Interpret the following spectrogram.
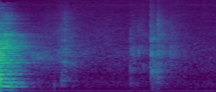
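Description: A man's spoken word trailing off, then a mostly quiet pause with a few faint light taps and rustles from a small cardboard product box being turned over in the hands.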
